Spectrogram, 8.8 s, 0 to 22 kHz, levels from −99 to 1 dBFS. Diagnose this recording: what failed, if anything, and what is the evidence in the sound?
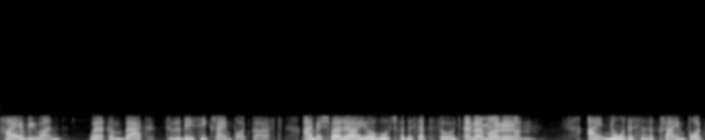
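Codec stage: the whole speech clip sits in a narrow band of roughly 200 Hz to 3.6 kHz, with a plainly audible rough, slightly synthetic texture. That grain, rather than a clean telephone-filtered sound, marks the iLBC codec, and it fits its 15.2 kbps mode with 20 ms frames.

Network stage: lost iLBC frames at 1.22–1.31 s (just before "back to the"), 3.28–3.38 s and 6.30–6.44 s, lasting about 60, 80 and 120 ms. Each gap becomes a held, buzzy vowel-like tone, fading in the longest, instead of silence or a click. The speech is clean again immediately afterwards because each frame decodes independently.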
